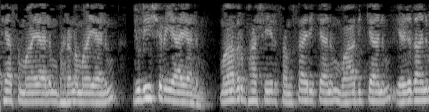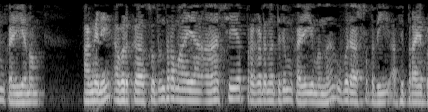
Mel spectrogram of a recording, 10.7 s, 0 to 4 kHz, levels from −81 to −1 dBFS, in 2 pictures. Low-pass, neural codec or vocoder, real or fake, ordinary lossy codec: 3.6 kHz; none; real; AAC, 24 kbps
